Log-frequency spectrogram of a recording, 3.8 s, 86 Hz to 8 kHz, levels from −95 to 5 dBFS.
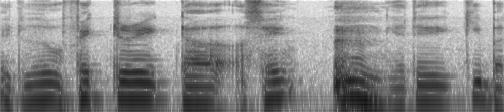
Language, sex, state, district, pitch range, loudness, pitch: Nagamese, female, Nagaland, Kohima, 125-145 Hz, -17 LUFS, 135 Hz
